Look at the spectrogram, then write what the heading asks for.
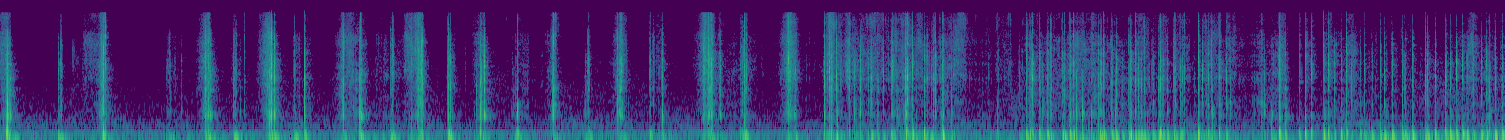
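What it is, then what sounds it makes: Plastic bottle. An empty clear plastic drink bottle is tapped with nails and fingertips, giving sharp, dry, bright clicks spaced apart for the first eight seconds. The tapping then turns into a fast, dense flurry of crackly taps and scratches, with heavier, deeper thumps joining in over the last few seconds.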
